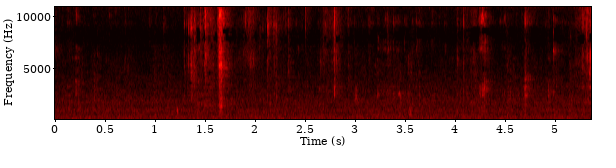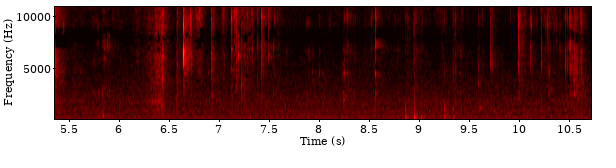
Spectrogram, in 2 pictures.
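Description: Quiet chewing and mouth sounds of someone eating pizza, with scattered faint clicks over a steady low hum, and a couple of brief louder sounds about nine seconds in.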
